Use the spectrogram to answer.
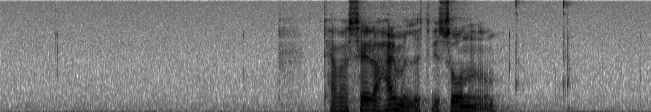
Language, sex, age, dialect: Faroese, male, 36-60, Norðurstreymoy/Eysturoy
